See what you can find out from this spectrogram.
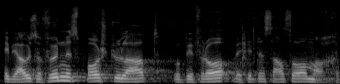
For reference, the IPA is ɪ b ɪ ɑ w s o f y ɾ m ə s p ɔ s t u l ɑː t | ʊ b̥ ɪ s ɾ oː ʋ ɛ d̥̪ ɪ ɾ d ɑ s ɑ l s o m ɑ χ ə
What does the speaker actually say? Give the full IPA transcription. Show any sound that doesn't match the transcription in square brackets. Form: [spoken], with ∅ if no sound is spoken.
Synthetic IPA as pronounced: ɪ b ɪ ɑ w s o f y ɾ [n] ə s p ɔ [ʃ] t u l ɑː t | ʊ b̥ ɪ [f] ɾ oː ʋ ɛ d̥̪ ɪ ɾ d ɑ s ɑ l s o m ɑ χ ə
